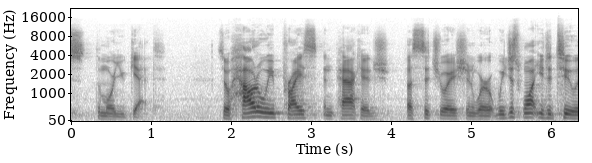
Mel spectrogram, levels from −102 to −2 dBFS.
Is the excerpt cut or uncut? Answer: uncut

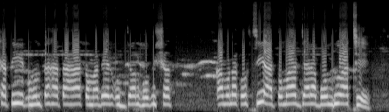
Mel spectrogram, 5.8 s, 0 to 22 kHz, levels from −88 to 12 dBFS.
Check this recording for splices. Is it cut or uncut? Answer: uncut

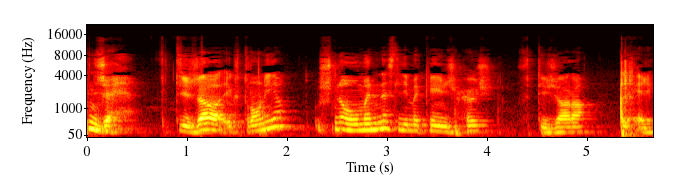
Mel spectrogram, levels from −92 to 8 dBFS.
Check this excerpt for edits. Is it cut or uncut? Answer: uncut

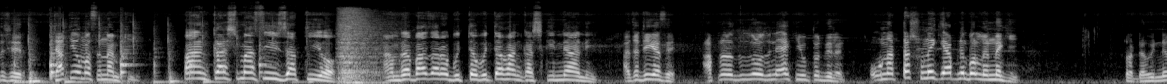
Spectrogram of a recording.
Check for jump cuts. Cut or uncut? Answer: uncut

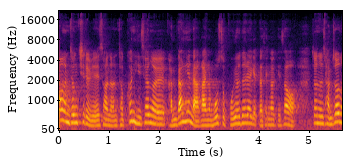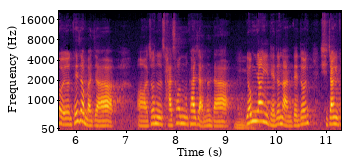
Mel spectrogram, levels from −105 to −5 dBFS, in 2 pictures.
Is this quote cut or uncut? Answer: uncut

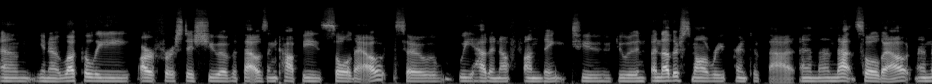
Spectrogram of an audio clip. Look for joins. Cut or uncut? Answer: cut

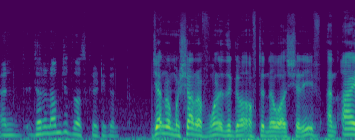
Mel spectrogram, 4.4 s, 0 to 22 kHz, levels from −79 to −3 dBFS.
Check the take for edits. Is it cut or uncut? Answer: cut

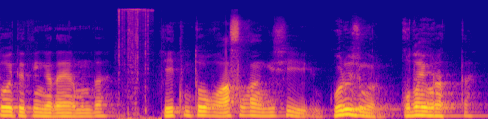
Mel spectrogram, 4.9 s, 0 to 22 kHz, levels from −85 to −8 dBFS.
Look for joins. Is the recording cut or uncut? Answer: cut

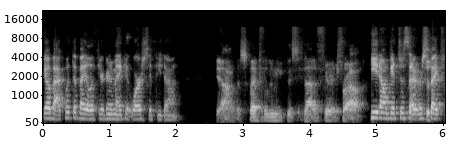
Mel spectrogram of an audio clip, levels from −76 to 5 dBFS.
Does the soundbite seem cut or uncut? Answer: uncut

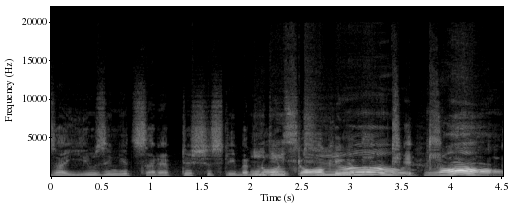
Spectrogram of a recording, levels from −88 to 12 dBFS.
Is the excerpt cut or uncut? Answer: uncut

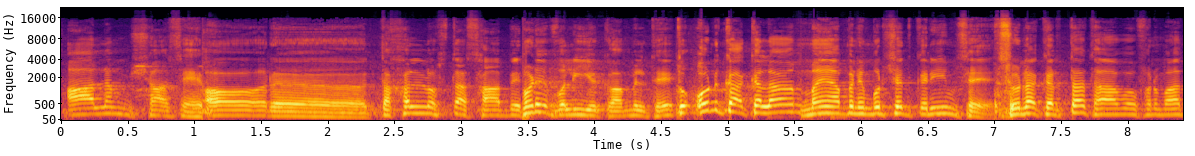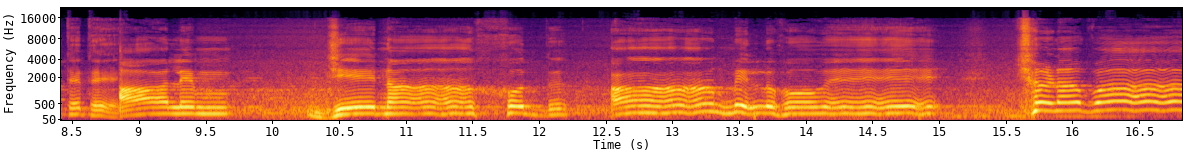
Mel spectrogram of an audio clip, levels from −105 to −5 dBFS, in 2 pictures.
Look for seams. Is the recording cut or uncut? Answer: cut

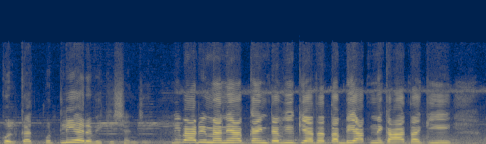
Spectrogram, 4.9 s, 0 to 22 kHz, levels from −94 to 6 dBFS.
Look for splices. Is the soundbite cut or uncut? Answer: cut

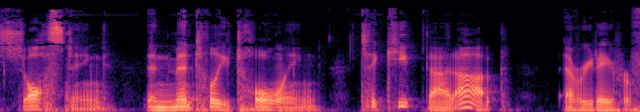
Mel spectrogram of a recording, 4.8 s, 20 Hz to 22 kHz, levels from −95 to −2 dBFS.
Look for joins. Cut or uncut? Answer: cut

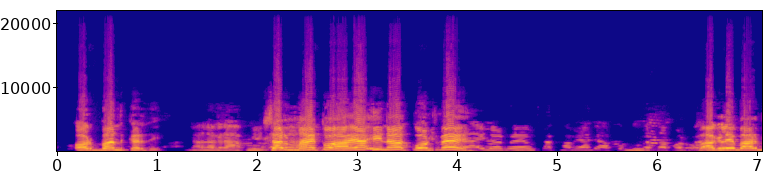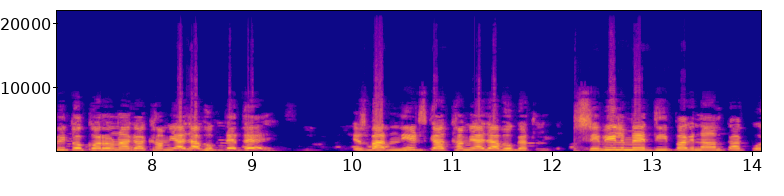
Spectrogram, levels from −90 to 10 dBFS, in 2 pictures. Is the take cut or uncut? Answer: cut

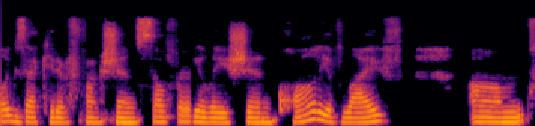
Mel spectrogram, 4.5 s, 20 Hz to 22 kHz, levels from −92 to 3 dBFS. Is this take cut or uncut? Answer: uncut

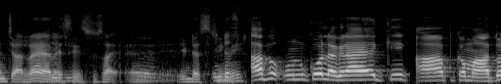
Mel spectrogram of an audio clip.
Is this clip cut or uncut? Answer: cut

